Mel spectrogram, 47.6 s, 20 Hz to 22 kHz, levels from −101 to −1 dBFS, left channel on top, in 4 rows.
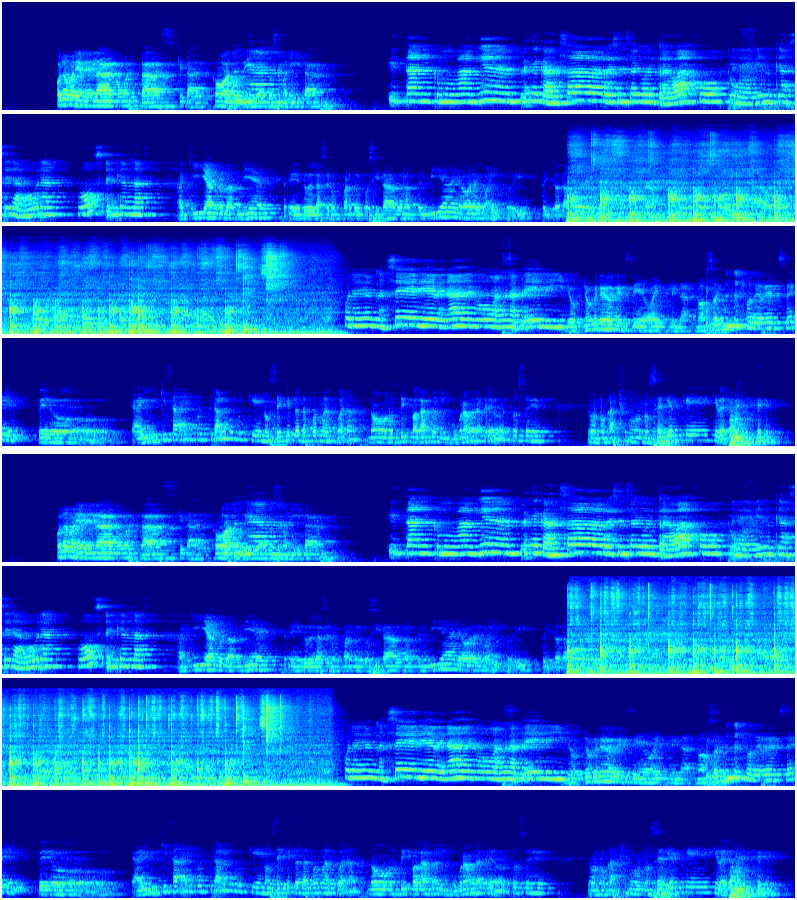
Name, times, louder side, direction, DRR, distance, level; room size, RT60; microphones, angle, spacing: voice 1, 0.8-4.8 10.9-11.4 14.5-23.7 24.2-27.7 31.4-31.6 32.1-35.9 36.2-37.3 37.6-43.8 44.5-47.2, left 1 dB, 85° left, -1 dB, 2.1 m, -56 dB
voice 2, 3.3-4.2 5.8-12.7 13.0-14.1 14.4-14.5 28.9-32.3 34.6-34.9 46.6-46.7, equal, ahead, 0 dB, 1.1 m, -51 dB
sound 1, 20.3-28.7, right 3 dB, 80° right, 1.3 m, -47 dB
10.0 x 6.1 x 6.2 m, 1.0 s
head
